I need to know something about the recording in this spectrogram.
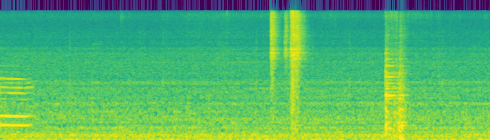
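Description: Water boiling in a covered stainless steel wok steamer over a gas burner, a steady low rumble and hiss. Brief sharp knocks come about three and a half seconds in and again about five seconds in.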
